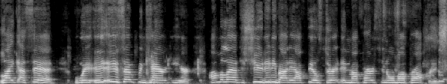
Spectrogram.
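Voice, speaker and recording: A raised, projected woman's voice, high and bright with a sharp tone, with very even loudness, ordinary pitch variation and a moderate pace. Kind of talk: casual chat.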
